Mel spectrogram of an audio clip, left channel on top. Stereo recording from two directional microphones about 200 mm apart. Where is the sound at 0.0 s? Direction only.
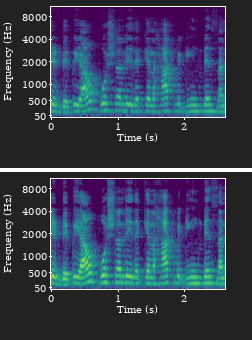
40° right (ahead or behind).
